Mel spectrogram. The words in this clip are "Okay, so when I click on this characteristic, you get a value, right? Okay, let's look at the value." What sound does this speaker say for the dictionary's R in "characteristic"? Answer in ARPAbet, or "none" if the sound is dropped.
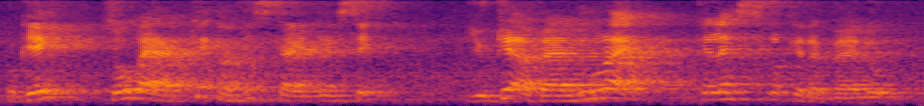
none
